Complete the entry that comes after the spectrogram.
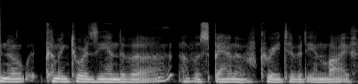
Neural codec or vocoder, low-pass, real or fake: none; 7.2 kHz; real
